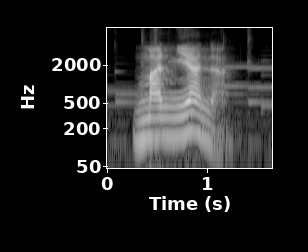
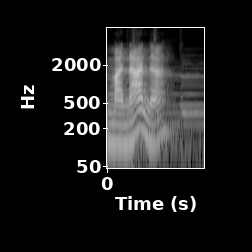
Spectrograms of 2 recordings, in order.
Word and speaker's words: mañana: Mañana. Not manana. With the squiggly line on top of the N, that will be mañana.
